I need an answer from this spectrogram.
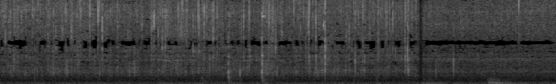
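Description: Garlic, green chilies and dry red chilies sizzling in hot oil in a small kadai as they are stirred with a metal spoon, with a few sharp clicks near the middle.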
